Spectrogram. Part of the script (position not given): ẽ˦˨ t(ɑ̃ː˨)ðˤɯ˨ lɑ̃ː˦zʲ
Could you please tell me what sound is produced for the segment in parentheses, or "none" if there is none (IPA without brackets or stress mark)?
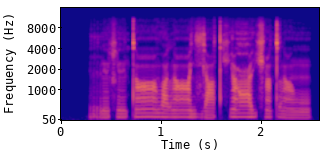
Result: ɑ̃ː˦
